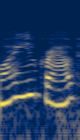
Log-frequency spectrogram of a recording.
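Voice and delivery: very high, tiny little monkey creature voice. In a game, a creature being handed off speaks up: small monkey voice. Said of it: "you hear a little voice".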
